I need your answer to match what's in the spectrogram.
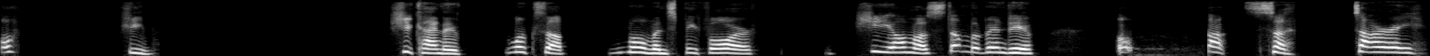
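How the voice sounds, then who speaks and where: A man using a voice changer while slowly narrating his character's entrance in a tabletop game. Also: extremely high pitch, no echo, studio quality, voice pushed up. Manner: slow, hesitant narration.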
